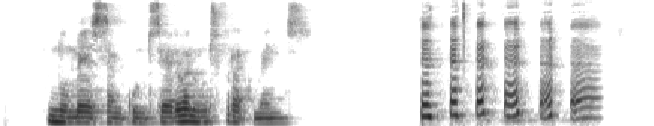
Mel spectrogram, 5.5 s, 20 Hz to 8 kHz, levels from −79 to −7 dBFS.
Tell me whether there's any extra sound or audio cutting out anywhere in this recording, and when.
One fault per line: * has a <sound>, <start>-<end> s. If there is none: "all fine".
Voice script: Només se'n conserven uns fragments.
* has a laugh, 3.5-5.1 s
